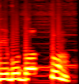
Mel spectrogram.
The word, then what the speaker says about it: দেবদত্তম: দ তৈয় ত এবার শব্দের শেষে যেহেতু অনুস্বর তাহলে অবশ্যই উচ্চারণ হবে দেবদত্তম অর্থাৎ ময় হসন্ত দিতে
